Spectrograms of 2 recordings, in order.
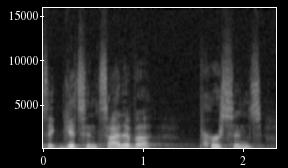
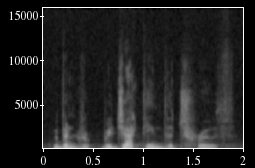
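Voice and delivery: normal talking voice

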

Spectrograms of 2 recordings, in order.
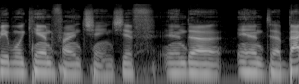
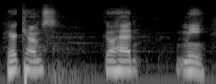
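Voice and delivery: ordinary talk

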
